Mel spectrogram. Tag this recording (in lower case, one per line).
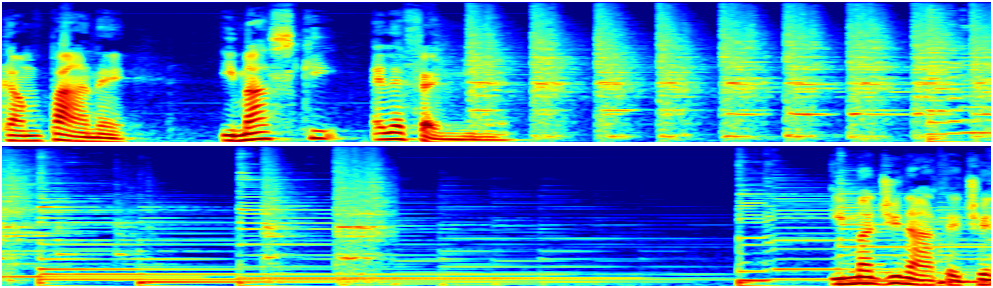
speech
music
